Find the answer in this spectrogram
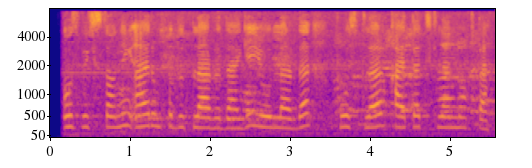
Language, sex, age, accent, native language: Uzbek, female, 18-24, Jizzax, Uzbek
